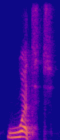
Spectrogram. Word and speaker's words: watched: Because if you say only watch, it's basically like this. Watch. Watch. So, watched. Watched. Got it?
